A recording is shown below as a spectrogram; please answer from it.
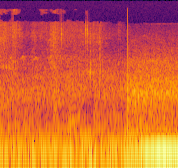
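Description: A low steady hum with a faint background hiss that swells near the end, and a single faint click about one and a half seconds in.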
